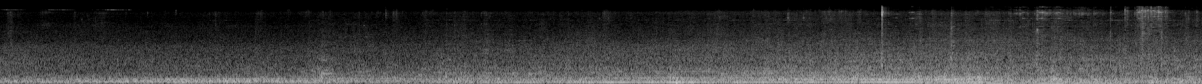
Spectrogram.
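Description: Steady hum of road traffic with a vehicle drone that builds and fades around the middle. Near the end a vintage tram draws alongside, and high clicks and squeaks of its wheels on the rails are heard.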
